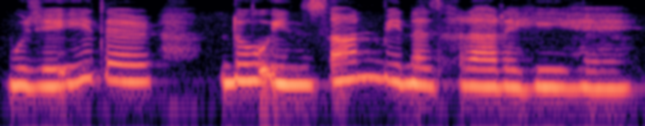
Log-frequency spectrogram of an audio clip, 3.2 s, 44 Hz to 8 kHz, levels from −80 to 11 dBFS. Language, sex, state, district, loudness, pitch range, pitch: Hindi, female, Arunachal Pradesh, Lower Dibang Valley, -15 LUFS, 225-280 Hz, 245 Hz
